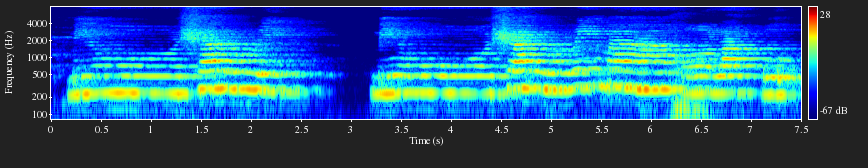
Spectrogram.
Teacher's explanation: Cara membacanya yaitu samar-samar, yaitu antara dengung dan jelas. Jadi kita dari jelas menuju ke dengung, ya. Jadi persiapan nanti di mimnya itu kita udah persiapan menuju huruf ini shin.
